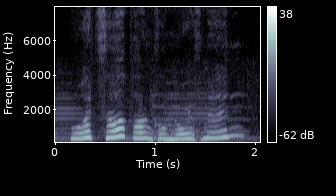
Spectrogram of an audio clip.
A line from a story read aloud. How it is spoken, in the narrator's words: said Yogi sleepily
